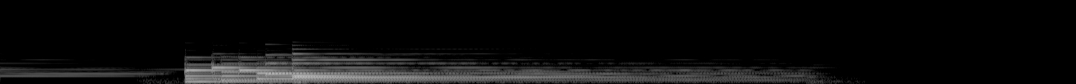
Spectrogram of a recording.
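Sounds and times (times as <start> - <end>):
piano: 0.0 - 8.6.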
